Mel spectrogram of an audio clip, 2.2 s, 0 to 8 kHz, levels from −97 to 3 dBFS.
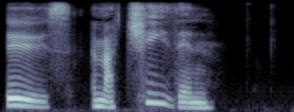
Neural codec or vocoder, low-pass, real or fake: codec, 16 kHz, 2 kbps, X-Codec, WavLM features, trained on Multilingual LibriSpeech; 7.2 kHz; fake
